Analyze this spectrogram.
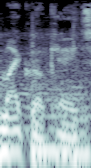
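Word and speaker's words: MicroK8s: kubernets environments such as micro K8 pronounced micro Kates and sold serviced by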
